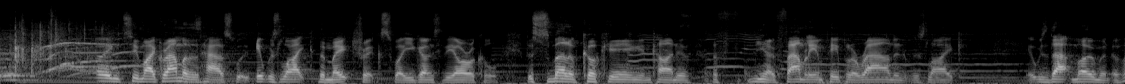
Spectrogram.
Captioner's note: applause and cheering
